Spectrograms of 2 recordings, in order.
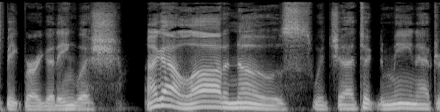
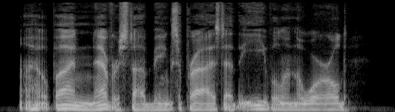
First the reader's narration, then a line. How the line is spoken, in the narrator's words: Jack mumbled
